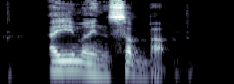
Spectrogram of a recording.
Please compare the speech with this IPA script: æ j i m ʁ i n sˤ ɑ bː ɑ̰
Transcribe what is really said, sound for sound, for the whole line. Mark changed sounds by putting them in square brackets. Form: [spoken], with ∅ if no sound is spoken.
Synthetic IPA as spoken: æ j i m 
